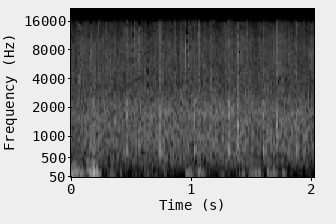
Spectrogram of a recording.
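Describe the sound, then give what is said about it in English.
Church audience applauding to welcome a speaker in the morning: steady, even clapping throughout, with no clear break or peak. “So would you put your hands together and welcome Dr. Les Parrott as he comes to speak to us this morning.”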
